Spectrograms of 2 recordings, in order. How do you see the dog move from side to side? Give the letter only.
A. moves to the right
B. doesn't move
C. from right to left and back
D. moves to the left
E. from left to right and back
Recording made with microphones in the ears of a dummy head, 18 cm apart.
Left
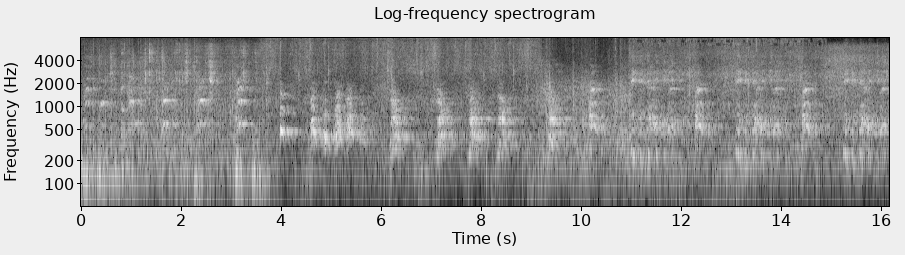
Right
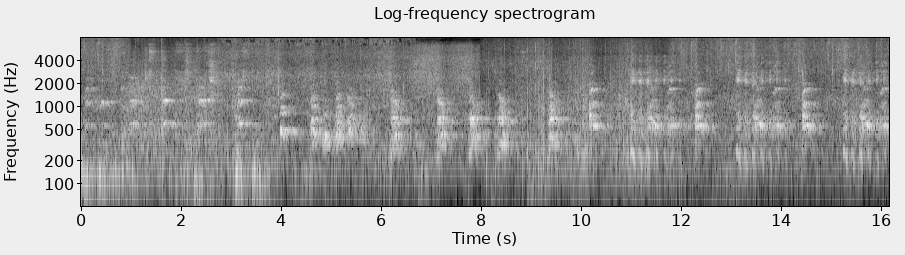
A.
